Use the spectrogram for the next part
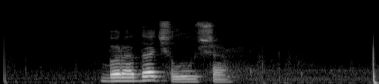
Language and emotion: Russian, neutral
